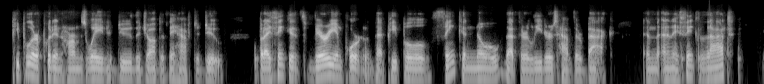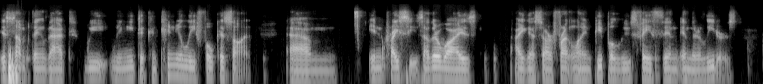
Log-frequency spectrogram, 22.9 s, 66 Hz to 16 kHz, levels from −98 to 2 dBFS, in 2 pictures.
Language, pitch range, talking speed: English, 95-110 Hz, 160 wpm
